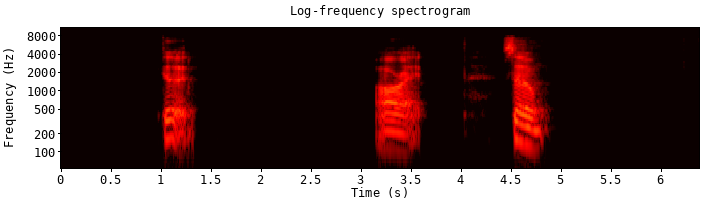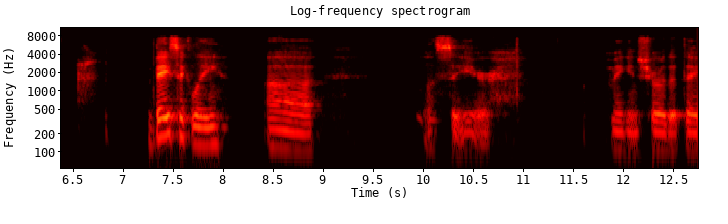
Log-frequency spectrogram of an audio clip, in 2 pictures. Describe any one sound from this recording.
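A man speaks calmly into a microphone in short bursts with pauses.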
